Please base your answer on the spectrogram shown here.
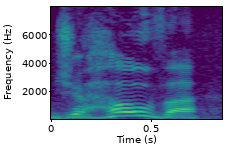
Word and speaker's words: Jehovah: We pronounce it Jehovah.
